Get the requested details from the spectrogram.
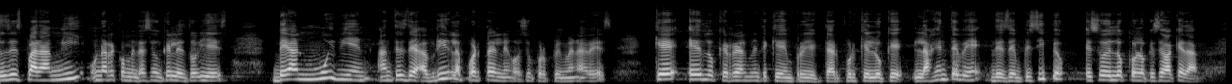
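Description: Using lively intonation at a moderate pace, a woman with an unremarkable speaking voice is heard in a dry, close recording with no echo. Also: medium pitch for a woman. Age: 60s. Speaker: celebrity hair stylist. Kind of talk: interview conversation.

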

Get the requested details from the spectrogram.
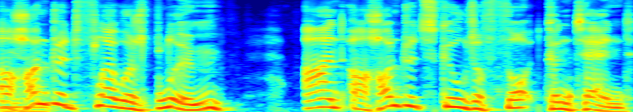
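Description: Using very wide pitch swings, a man with a Scottish accent speaks at a fairly slow pace in a high pitch. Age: 60s. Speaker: podcast co-host. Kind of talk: casual chat. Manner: animated.

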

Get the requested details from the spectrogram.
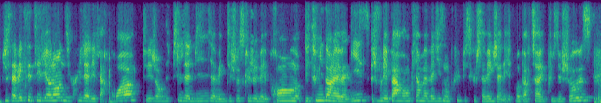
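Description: Noticeable background noise sits behind a woman speaking at a very fast pace with hardly any pauses. Her pitch is medium and her intonation fairly even. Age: 20s. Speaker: history student and book youtuber. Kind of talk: casual chat.

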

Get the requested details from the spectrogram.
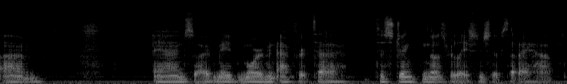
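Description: A man with an American accent, at a moderate pace, with long, frequent pauses. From Arizona. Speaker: university student. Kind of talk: personal testimony in interview. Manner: halting, many fillers.

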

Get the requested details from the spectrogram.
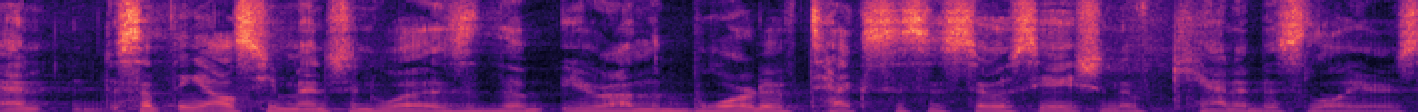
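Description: A somewhat breathy, fairly low male voice with an American accent at a fairly quick pace. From Southern California. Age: 50s. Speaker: podcast host, registered nurse. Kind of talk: casual interview.

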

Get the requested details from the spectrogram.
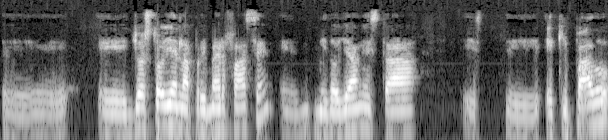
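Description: Pausing long and often, a man talks at a very slow pace in a fairly high, dark, mellow voice with ordinary pitch variation. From Mexico, Puebla. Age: 40s. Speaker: taekwondo coach. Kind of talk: interview. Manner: halting.

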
